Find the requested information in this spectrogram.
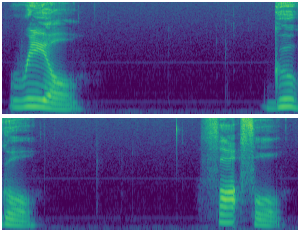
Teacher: speakers make the full dark L both parts all the time what's important is the dark sound make it with the back of the tongue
